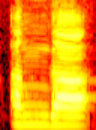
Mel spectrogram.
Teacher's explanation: इनको नासिक्य वर्ण भी बोला जाता है, क्योंकि ये सब नाक से बोले जाते हैं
